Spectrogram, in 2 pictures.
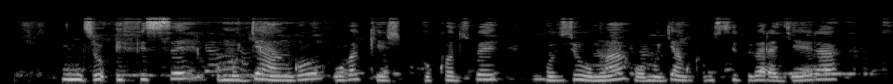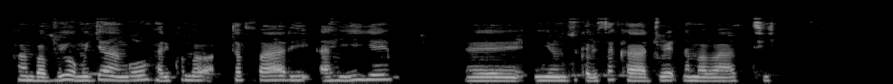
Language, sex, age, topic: Rundi, female, 36-49, education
